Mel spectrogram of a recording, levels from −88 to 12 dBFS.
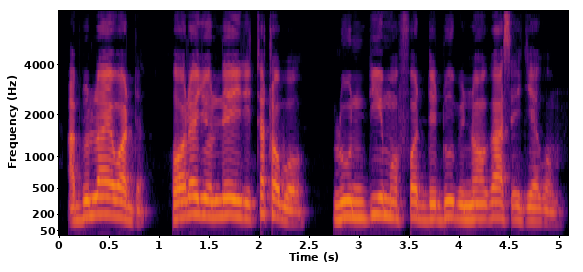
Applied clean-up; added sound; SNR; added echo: none; none; none; none.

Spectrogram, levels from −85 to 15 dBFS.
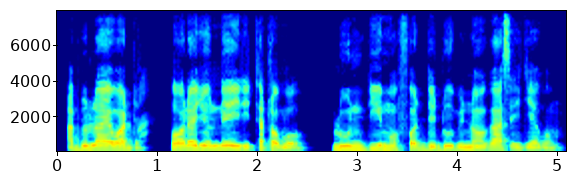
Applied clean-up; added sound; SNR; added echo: neural mask model DeepFilterNet 3.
